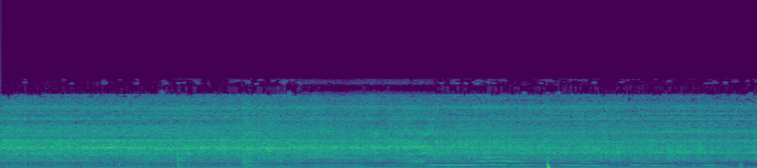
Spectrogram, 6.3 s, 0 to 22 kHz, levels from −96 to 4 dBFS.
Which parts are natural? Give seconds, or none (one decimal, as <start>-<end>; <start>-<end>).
0.0-2.5; 3.6-6.3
